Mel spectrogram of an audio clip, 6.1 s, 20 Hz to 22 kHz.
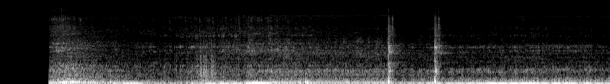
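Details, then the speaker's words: Fox-body Mustang V8 while driving, check engine light on, popping in exhaust and intake: deep rumble with uneven, lumpy beat and occasional stumbles in the exhaust pulse; misfire. "It's popping in the exhaust. It's popping in the intake."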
